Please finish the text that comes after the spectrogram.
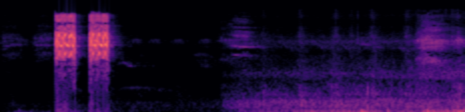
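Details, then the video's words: One loud pair of rasping screeches from a green-cheeked conure, followed by low rumbling background noise and a faint softer call. "green cheek conure parrot sound"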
